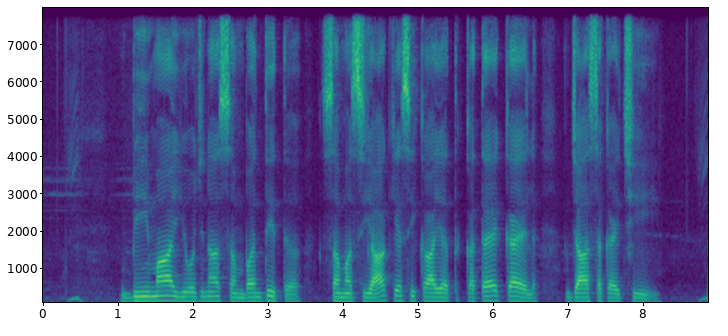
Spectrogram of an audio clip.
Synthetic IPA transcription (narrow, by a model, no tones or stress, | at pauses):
biːmajoːd͡ʒnasə̃mbə̃nd̪ʱɪt̪ | sɐməsjakesɪkaːjət̪kət̪ɛːkəjl | d͡ʒaːsəkɛjt͡ʃʰi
